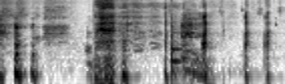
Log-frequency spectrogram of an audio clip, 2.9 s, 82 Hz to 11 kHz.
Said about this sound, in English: Let me fix the voice. 1 second. Let me clear my throat.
